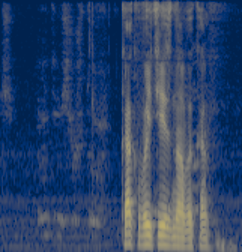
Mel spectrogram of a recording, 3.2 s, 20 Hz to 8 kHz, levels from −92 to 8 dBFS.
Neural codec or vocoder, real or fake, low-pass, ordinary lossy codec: none; real; none; none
